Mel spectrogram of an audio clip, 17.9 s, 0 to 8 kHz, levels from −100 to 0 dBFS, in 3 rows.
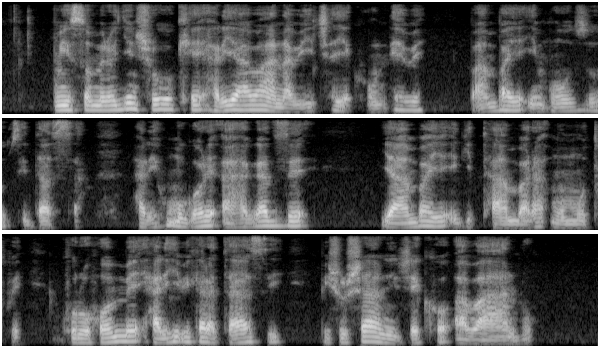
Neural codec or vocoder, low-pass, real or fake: none; 7.2 kHz; real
